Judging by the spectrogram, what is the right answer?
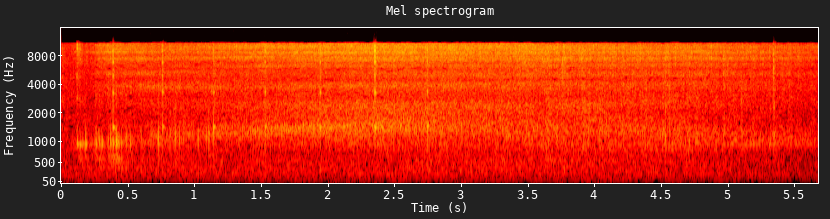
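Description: Champagne fizzing: a steady hiss with faint crackles of bursting bubbles. It grows a little louder over the first two seconds, then slowly fades.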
